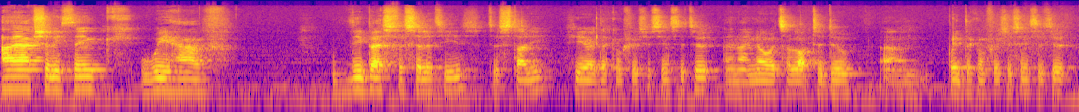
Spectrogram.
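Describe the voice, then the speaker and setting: A man with an Israeli accent and fairly low pitch, at a moderate pace with long, frequent pauses, amid audible room echo and noticeable background noise. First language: Hebrew. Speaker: acupuncture student. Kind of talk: interview. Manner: hesitant with frequent um.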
